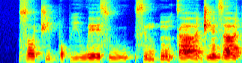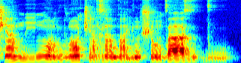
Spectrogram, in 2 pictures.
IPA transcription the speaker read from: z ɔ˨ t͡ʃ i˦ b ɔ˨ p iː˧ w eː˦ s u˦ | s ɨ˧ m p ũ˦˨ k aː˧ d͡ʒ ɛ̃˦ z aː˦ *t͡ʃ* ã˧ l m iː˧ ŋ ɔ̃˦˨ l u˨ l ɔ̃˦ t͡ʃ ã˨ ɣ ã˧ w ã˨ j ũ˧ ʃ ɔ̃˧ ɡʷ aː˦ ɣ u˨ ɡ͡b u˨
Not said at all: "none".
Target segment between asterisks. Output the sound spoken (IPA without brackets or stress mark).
t͡ʃ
